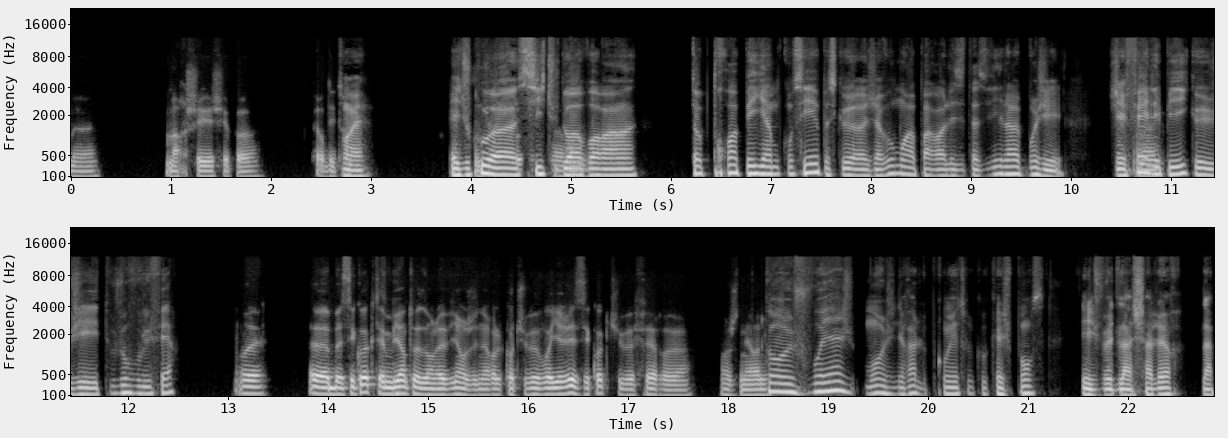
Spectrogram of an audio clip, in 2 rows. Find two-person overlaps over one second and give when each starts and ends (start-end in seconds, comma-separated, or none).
4.0-5.3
